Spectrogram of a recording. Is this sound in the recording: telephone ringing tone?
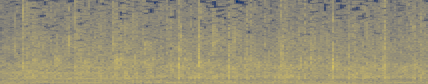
no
